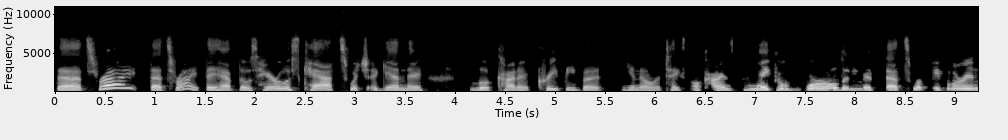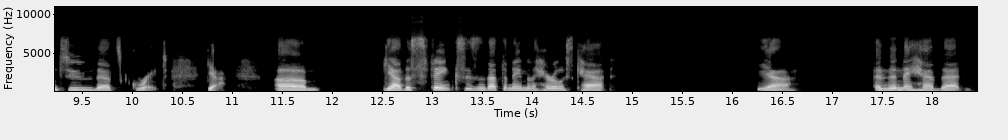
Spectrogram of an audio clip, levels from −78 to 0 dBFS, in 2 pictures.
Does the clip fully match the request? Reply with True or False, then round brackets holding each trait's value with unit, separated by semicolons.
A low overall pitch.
False (190 Hz)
